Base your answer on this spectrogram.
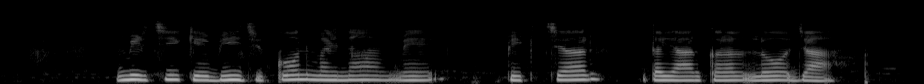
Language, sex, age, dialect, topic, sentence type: Maithili, female, 25-30, Angika, agriculture, question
